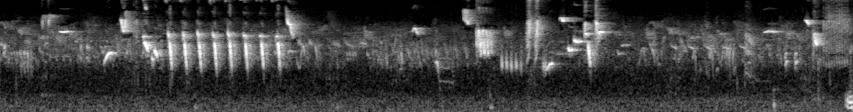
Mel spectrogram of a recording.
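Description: Common Nightingale singing a rich, varied song: a fast run of repeated loud notes, then whistles, trills and churrs, each phrase different from the last.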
